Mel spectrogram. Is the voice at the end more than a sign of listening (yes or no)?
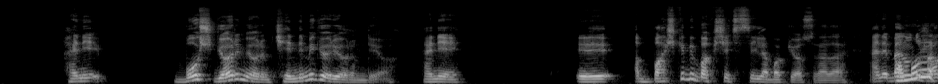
no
